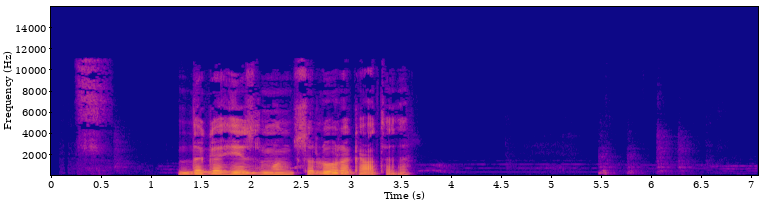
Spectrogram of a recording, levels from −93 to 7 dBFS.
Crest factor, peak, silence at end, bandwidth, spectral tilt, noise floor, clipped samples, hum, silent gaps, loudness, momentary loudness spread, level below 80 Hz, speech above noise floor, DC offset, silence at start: 22 dB; -6 dBFS; 3.5 s; 11.5 kHz; -6.5 dB/octave; -76 dBFS; under 0.1%; none; none; -24 LUFS; 23 LU; -70 dBFS; 52 dB; under 0.1%; 0.3 s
